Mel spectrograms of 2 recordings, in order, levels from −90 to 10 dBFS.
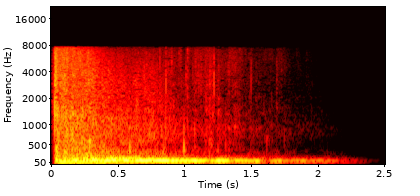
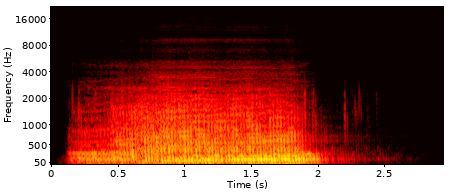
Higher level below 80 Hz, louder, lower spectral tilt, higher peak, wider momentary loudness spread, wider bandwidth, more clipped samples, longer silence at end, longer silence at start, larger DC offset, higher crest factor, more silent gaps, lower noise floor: first, -20 dBFS vs -34 dBFS; first, -13 LUFS vs -23 LUFS; second, -5.5 dB/octave vs -10.5 dB/octave; first, 0 dBFS vs -8 dBFS; first, 17 LU vs 11 LU; first, 8 kHz vs 5.2 kHz; neither; second, 0.6 s vs 0.9 s; second, 0 s vs 0.15 s; neither; about the same, 12 dB vs 16 dB; neither; second, -45 dBFS vs -72 dBFS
